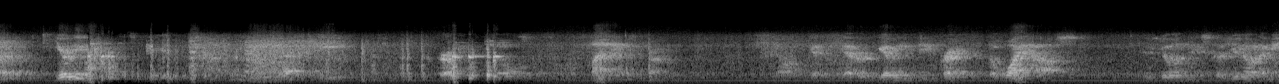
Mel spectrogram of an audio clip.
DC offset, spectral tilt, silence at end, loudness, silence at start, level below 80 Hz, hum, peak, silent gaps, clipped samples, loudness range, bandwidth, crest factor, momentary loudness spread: under 0.1%; -3.5 dB/octave; 0 s; -24 LUFS; 0 s; -66 dBFS; none; -8 dBFS; none; under 0.1%; 4 LU; 19 kHz; 18 dB; 15 LU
